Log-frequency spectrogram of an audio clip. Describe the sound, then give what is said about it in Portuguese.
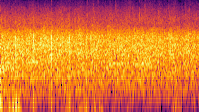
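A crowd applauds steadily to the Lord Jesus for each person coming forward, a dense wash of many hands clapping at once, sustained and fairly loud for the whole stretch with no voices standing out. “E vamos aplaudir ao Senhor Jesus por cada vida que está chegando.”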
